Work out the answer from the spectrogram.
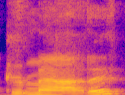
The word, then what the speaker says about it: dramatic: follow the app and dramatic schematic because that T is between two vowels I use a flap T there sounds a little bit more like a D dramatic dramatic I can't say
